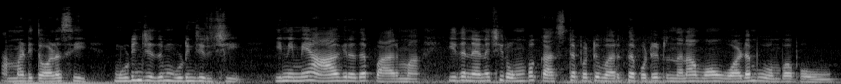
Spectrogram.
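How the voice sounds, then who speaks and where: A woman doing a low-voiced cartoon village father, kind and joking. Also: steady tone, moderate pace, noisy background, close to an everyday voice. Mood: consoling. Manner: soothing, fatherly advice and comic storytelling. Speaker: father figure. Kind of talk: Tamil cartoon voice acting.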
